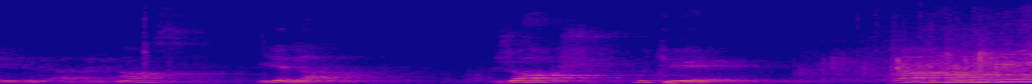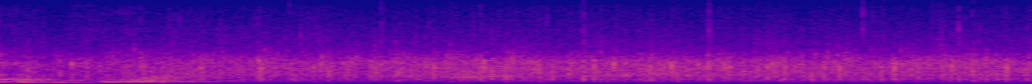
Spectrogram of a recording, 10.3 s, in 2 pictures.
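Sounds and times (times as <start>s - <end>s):
speech: 0.8s - 1.8s, 2.5s - 3.7s, 4.4s - 6.2s
crowd applauding: 4.0s - 10.3s.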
